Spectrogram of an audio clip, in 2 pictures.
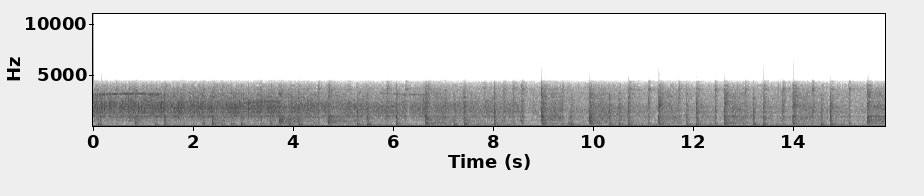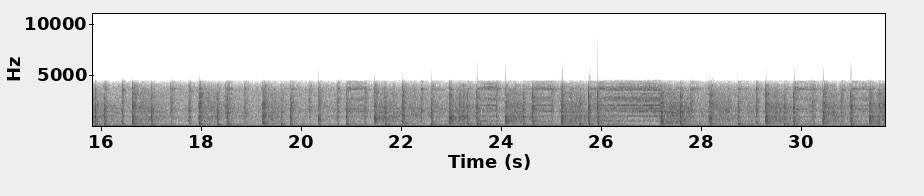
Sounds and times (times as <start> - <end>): Drum: 0.0 - 31.6
Drum kit: 0.0 - 31.6.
